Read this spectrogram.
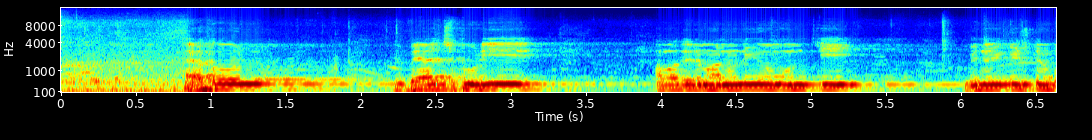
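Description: A man speaks into a microphone, heard loudly through a loudspeaker in an echoing hall.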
